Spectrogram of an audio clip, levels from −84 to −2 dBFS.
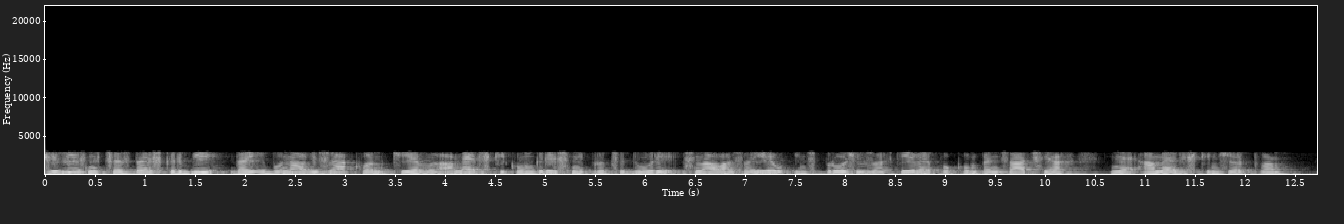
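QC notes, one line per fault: Throughout, aliasing: the sample rate was cut without an anti-alias filter, which fits a drop to 6 kHz, so content above the 3 kHz fold point mirrors back down as false tones roughly 15 dB below the speech, making sibilants gritty and metallic.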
